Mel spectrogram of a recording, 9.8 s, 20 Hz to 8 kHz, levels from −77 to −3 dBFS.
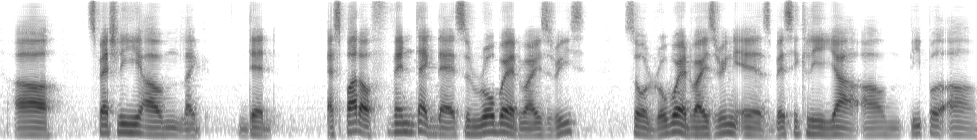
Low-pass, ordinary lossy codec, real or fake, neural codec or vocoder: none; none; fake; codec, 16 kHz, 0.3 kbps, FocalCodec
